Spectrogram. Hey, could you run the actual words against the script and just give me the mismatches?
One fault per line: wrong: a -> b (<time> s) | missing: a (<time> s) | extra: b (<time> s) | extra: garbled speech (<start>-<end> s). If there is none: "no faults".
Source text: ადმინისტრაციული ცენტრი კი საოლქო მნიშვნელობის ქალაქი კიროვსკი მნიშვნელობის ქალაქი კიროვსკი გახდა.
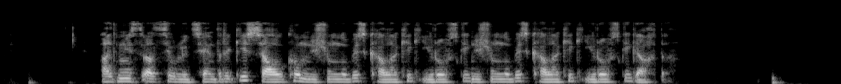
no faults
